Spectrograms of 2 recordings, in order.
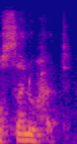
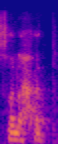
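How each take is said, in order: First: صلحت as saluhat, middle vowel u; alternative pronunciation. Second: صلحت as salahat, middle vowel a; alternative pronunciation. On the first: Teacher showing second accepted reading, صلحت with middle u. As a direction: say صلحت "sa-LU-hat". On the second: Teacher showing one accepted reading, صلحت with middle a. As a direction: say صلحت "sa-LA-hat". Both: Shown as a demonstration. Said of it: "So it could be pronounced as".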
